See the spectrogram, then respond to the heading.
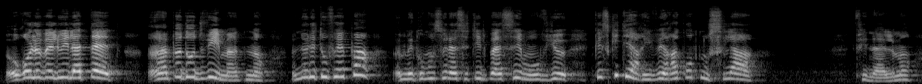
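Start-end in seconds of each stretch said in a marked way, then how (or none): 0.1-7.6 high-pitched, agitated bystanders; confused crowd voices. A narrator's reading. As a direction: fire off urgent cries like a flustered crowd. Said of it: "un chœur de voix confuses". (voix agitées et aiguës)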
